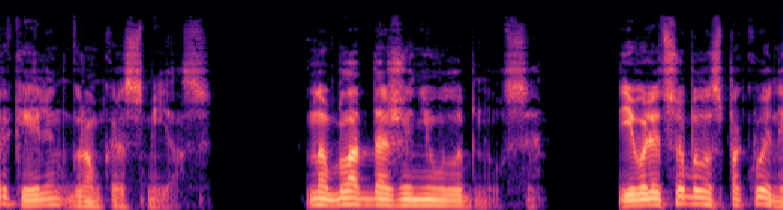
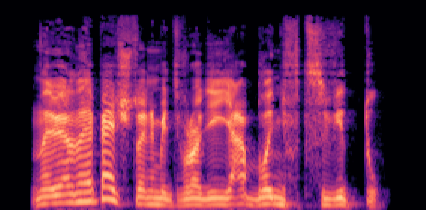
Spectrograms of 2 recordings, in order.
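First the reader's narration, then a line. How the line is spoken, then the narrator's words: Contemptuous snort. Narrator (Russian): презрительно фыркнул его светлость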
